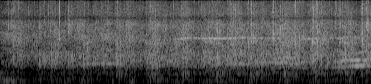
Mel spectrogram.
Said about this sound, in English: Keep clapping.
